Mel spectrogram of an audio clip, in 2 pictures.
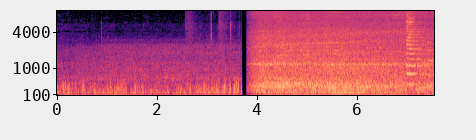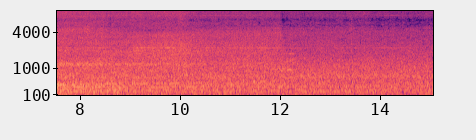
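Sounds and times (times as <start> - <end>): train wheels rumbling on rails: 2.5 - 15.0
running gear whine: 3.8 - 12.1.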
